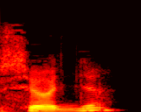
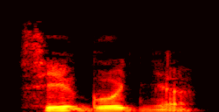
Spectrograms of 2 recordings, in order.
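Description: First: More sounds are dropped than before. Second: Every syllable of the word is fully pronounced. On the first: "может быть, даже" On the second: "который бы произнес все это слово целиком"

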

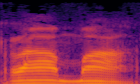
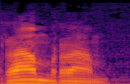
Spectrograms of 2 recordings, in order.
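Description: First: The name is said in full, ending on a. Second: The name is cut short, ending on m. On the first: It is the full, proper form of the name. The speaker calls it right. "а «Рама»" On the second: It sounds familiar, as between close companions. The speaker calls it wrong. "не «Рам-Рам»"

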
